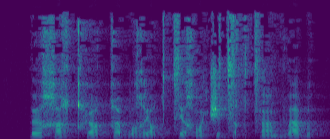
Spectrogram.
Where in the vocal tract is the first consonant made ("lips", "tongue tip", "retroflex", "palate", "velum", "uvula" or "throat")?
uvula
